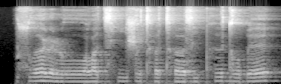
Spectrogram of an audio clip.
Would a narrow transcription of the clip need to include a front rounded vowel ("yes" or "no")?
no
